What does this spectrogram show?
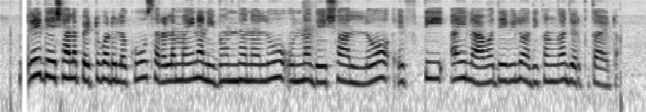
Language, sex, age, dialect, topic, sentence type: Telugu, female, 25-30, Telangana, banking, statement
